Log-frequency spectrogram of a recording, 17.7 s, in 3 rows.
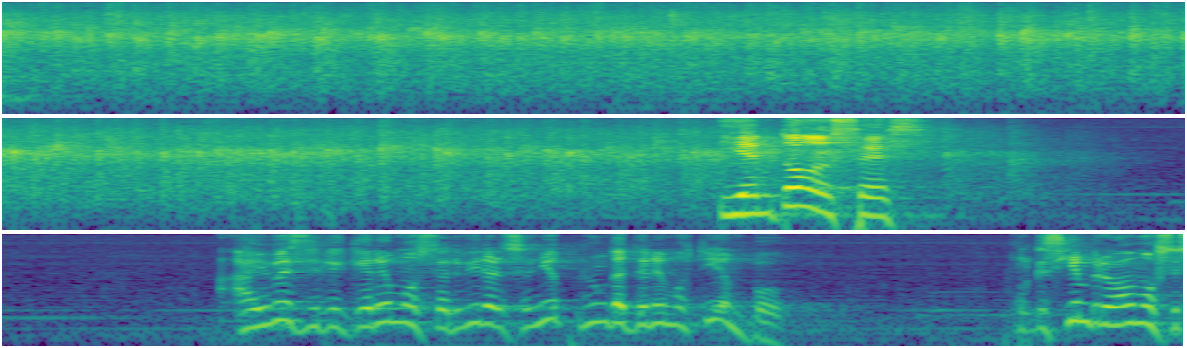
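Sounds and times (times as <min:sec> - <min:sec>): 
audience applause: 0:00.0 - 0:11.4
speech: 0:09.6 - 0:10.6, 0:13.1 - 0:15.9, 0:17.0 - 0:17.7.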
